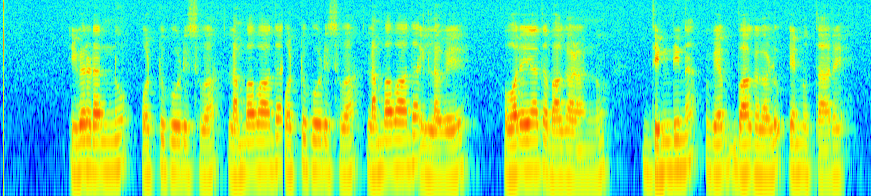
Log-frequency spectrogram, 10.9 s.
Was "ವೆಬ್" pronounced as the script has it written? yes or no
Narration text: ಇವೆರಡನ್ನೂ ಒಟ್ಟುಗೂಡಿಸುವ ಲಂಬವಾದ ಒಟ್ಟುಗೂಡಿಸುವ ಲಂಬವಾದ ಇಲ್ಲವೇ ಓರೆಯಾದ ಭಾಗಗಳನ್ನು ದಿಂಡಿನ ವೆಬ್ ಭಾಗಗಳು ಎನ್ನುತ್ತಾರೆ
yes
